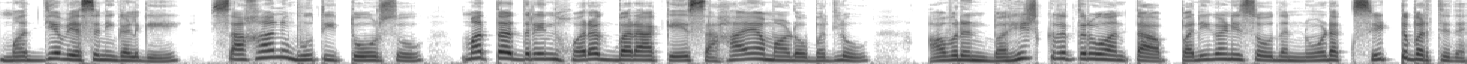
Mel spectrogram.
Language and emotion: Kannada, angry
